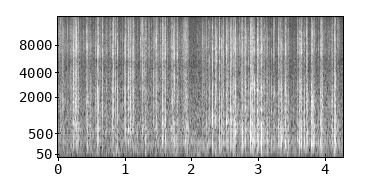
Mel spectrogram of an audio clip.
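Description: A small silver metallic mesh-covered foam sponge is held in one hand while fingers squeeze and crumple it and nails scratch across it. The sound is a dense, continuous run of bright, crisp crinkling and scratchy rasps with very little low end. Each burst dies away almost instantly.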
